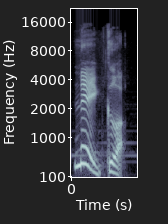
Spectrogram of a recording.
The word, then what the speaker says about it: 那个: 那个。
